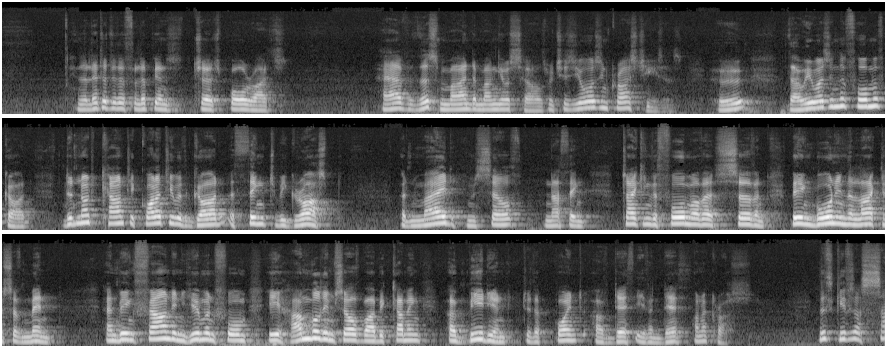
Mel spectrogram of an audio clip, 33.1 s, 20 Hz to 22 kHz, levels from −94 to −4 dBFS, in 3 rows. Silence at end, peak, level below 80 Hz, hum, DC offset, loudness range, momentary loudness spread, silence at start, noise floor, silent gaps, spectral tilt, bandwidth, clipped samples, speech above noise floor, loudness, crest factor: 0 s; -4 dBFS; -58 dBFS; none; under 0.1%; 8 LU; 15 LU; 0.95 s; -56 dBFS; none; -6.5 dB/octave; 17.5 kHz; under 0.1%; 35 dB; -21 LUFS; 18 dB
